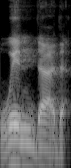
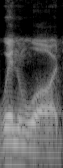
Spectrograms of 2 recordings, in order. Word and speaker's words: windward: into two areas called windad and lowered. the English pronunciation windward and leeward but we call them windad and lord now lord is my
